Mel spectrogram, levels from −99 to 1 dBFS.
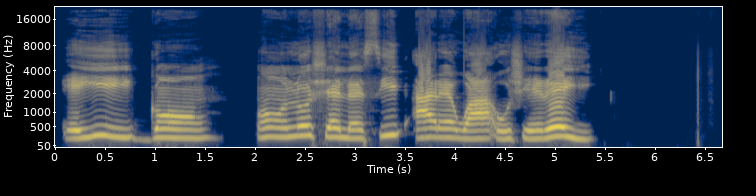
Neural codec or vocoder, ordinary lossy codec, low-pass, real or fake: none; none; none; real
